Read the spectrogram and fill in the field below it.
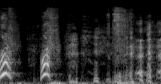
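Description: A dog barks twice in quick succession, loud, followed by a brief stretch of softer, rougher yapping sounds.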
